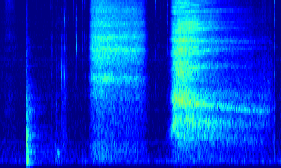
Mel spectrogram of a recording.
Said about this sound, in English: let's do a little deep breathing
